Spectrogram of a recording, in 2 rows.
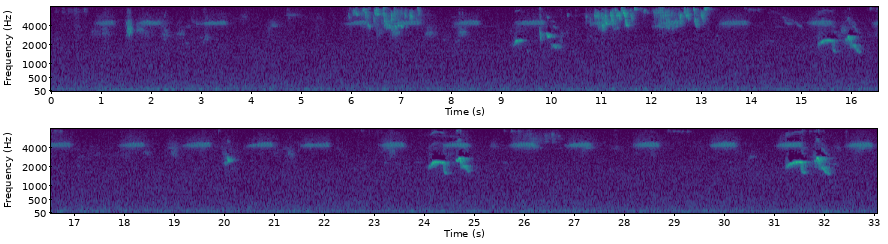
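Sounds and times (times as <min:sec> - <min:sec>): birds chirping: 0:05.9 - 0:08.6, 0:09.2 - 0:33.0
bird twittering: 0:24.1 - 0:25.0, 0:31.2 - 0:32.2.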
